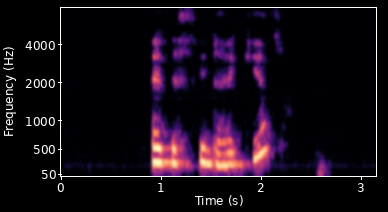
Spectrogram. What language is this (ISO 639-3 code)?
kab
